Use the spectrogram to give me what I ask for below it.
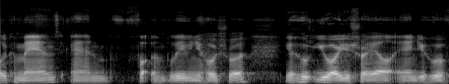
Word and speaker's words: Yahushua: Okay, well, let's just explain that, since we have two different It's Yahushua.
